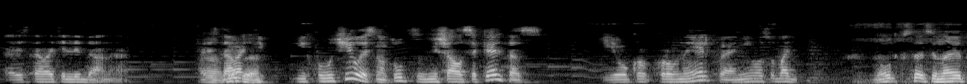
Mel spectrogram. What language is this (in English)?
Russian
